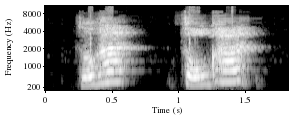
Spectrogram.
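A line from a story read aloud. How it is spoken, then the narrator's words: Loud bellowing. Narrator (Chinese): 汽笛大吼大嚷着说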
